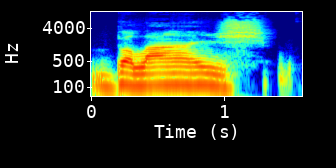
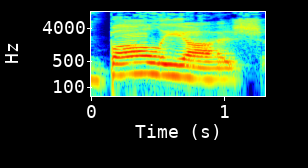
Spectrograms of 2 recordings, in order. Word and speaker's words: balayage: and go get your bellage Balayage people say it wrong it's Balayage oh my god I've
